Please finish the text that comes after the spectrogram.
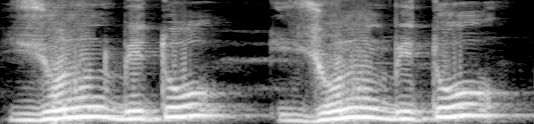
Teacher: نون ساکن کو میم سے بدل کر پڑھنا ہے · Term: اقلاب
